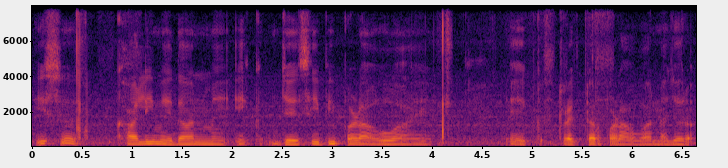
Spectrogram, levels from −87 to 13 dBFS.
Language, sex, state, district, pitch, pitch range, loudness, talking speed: Hindi, male, Madhya Pradesh, Dhar, 105 Hz, 105-110 Hz, -25 LUFS, 125 wpm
